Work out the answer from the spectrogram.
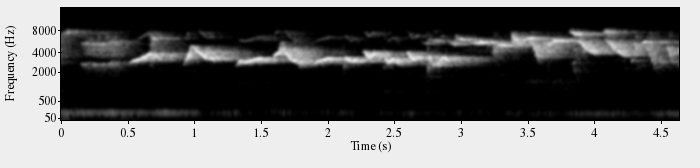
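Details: Ultramarine grosbeak, a breeder's bird in Brazil, delivering its Paraná vinte vinte song live: a continuous run of bright, high, descending and rising whistled slurs with a faint low hum underneath.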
